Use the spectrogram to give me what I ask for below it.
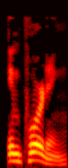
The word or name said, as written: importing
